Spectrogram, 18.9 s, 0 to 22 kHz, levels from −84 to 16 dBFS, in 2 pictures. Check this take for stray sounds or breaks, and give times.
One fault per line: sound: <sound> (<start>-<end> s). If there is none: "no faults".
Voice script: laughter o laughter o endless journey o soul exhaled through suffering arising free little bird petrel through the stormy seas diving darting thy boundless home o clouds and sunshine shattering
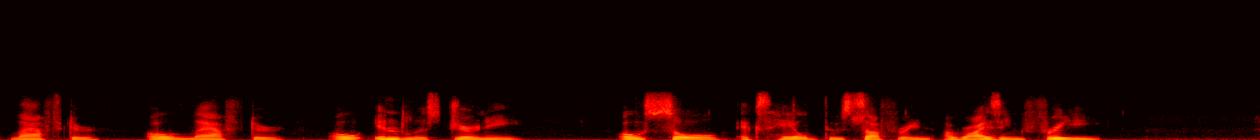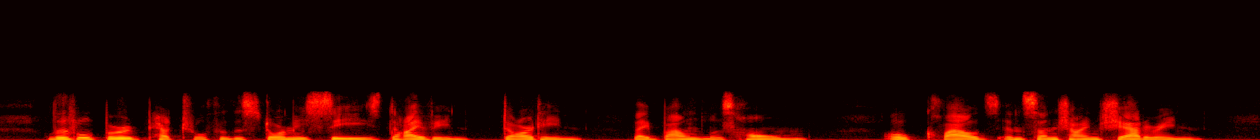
no faults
